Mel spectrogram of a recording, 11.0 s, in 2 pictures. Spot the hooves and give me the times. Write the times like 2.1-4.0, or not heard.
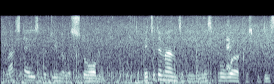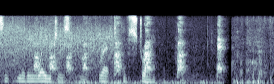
0.0-4.6, 6.3-10.9.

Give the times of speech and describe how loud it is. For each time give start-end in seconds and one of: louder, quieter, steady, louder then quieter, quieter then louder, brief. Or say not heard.
0.0-8.6 quieter.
